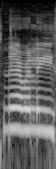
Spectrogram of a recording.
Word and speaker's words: Nerilee: the gold in our special guest welcome naralee thank you good to be here it's naralee isn't it that's right that's how I pronounce it yeah nice to meet you there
